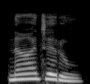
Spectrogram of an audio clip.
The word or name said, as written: ನಾಜರು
